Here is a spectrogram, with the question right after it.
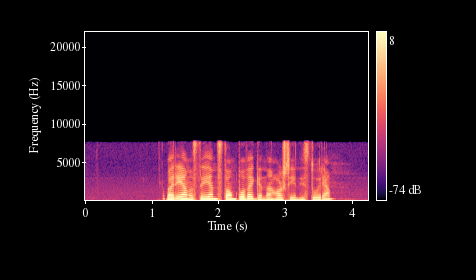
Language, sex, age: Norwegian, female, 25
